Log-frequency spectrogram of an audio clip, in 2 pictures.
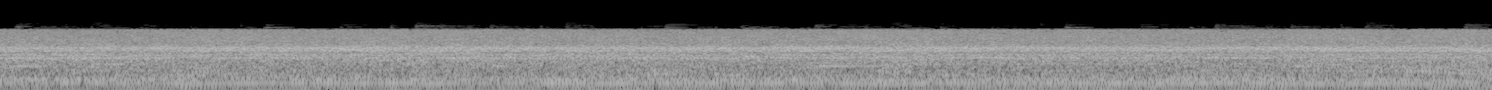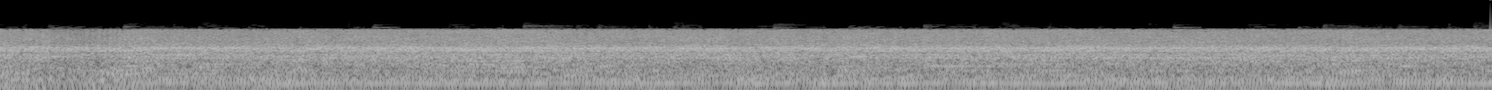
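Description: A mower engine runs loudly and steadily close by.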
